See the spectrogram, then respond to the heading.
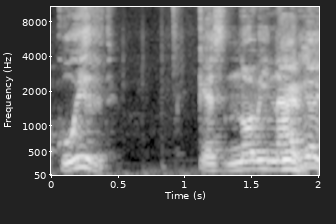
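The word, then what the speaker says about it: queer: o transgénero, la B de bisexual, la Q del inglés de inglés antiguo que pronuncia más o menos quir que es no binario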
